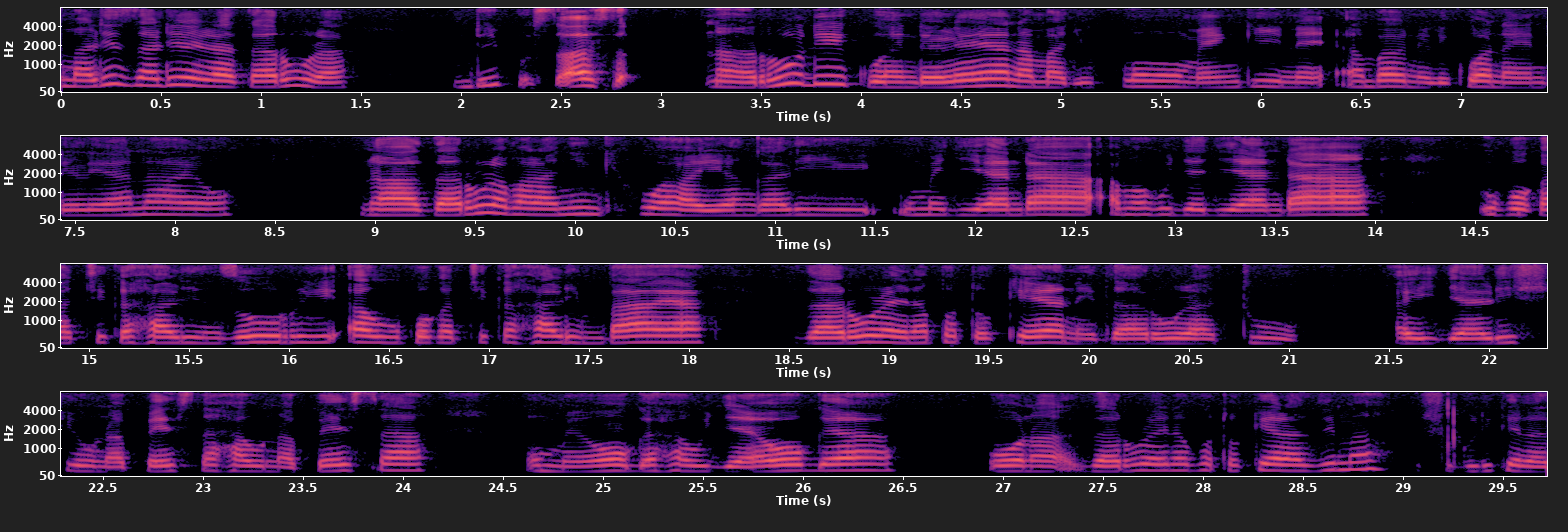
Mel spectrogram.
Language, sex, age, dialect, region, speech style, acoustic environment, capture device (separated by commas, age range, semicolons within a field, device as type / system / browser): Swahili, female, 35-44, Tanzania - Dar es Salaam, Tanzania, happy, silence, mobile / Linux / Chrome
